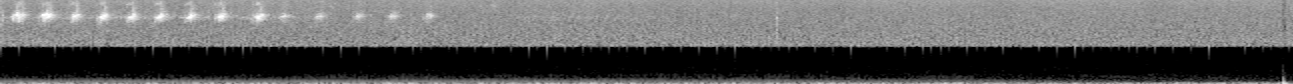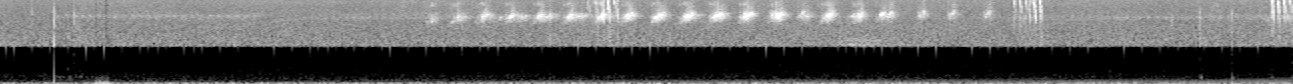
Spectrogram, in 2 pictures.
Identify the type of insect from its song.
orthopteran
